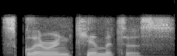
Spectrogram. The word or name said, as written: sclerenchymatous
